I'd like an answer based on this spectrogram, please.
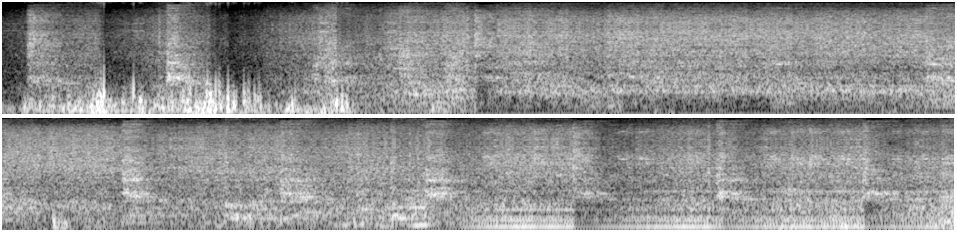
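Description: Steam hissing steadily from a standing Bulleid Battle of Britain class steam locomotive, after a few irregular knocks at the start. About seven seconds in, a low steady drone joins the hiss.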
